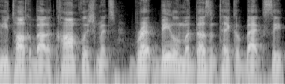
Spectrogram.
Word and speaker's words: Bielema: The first thing is how to pronounce his name, Brett Bielema. Bielema. If you hear it, bulimia, there's a bunch of different, Bielema, a bunch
